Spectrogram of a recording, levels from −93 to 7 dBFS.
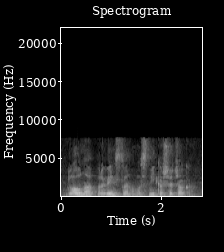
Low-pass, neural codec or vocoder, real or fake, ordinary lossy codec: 19.8 kHz; none; real; AAC, 24 kbps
